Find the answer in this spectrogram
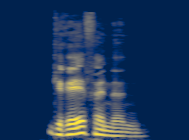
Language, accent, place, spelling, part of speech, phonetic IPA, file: German, Germany, Berlin, Gräfinnen, noun, [ˈɡʁɛːfɪnən], De-Gräfinnen.ogg
- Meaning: plural of Gräfin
